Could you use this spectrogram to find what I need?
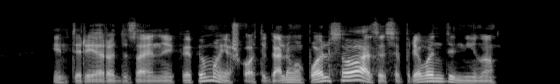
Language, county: Lithuanian, Vilnius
